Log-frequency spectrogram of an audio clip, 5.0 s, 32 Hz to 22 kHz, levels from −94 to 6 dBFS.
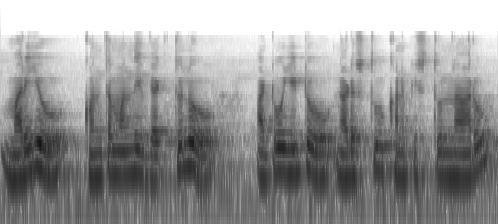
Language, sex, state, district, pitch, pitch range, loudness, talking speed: Telugu, male, Telangana, Hyderabad, 130 Hz, 125-150 Hz, -19 LUFS, 85 wpm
